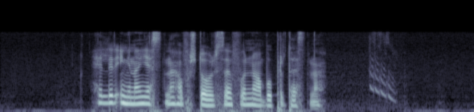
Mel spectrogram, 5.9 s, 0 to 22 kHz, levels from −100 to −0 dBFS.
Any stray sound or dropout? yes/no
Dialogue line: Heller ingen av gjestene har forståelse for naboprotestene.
yes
